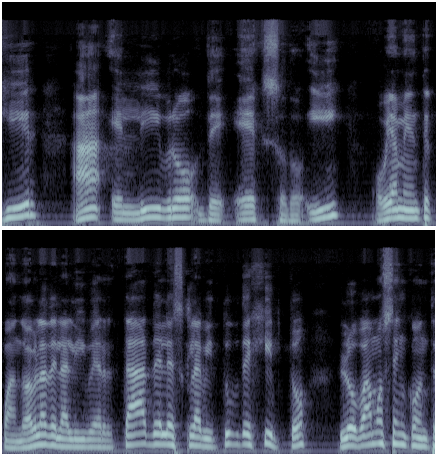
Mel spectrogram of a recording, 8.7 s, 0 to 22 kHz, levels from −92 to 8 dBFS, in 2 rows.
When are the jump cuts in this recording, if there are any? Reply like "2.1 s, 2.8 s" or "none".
none

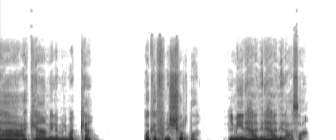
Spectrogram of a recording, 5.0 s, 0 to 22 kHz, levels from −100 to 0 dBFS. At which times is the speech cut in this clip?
1.0 s, 2.5 s, 3.3 s, 3.9 s

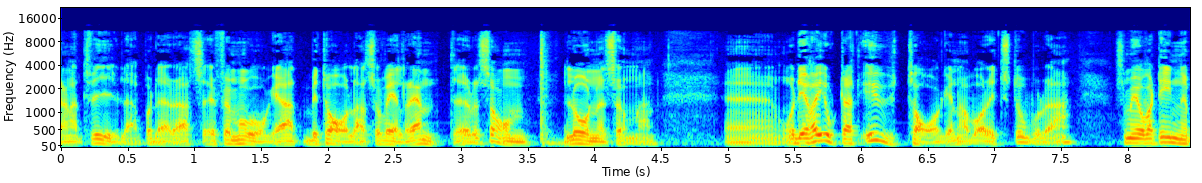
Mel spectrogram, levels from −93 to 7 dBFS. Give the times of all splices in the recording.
3.8 s

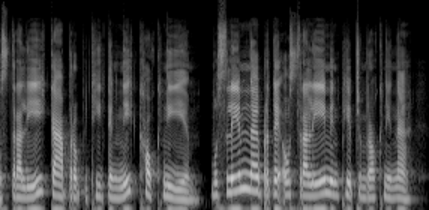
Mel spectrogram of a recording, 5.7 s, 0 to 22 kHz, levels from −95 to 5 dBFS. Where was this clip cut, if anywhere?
2.7 s

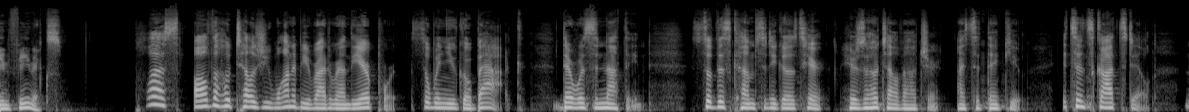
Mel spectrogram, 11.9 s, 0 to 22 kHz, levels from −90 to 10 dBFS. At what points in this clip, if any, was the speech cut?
4.0 s, 5.5 s, 7.3 s, 8.3 s

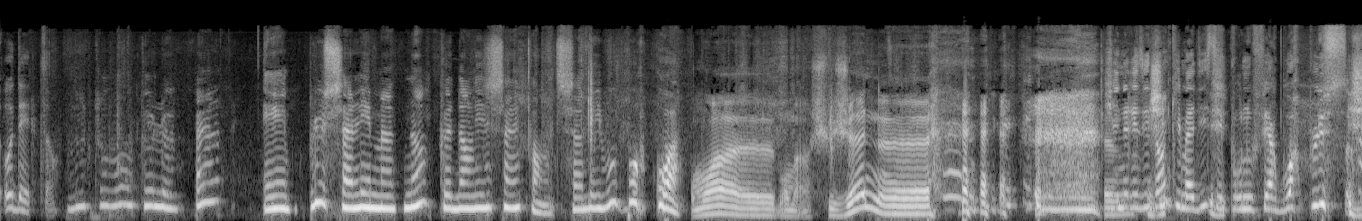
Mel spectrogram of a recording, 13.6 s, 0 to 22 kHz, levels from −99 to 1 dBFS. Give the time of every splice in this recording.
4.9 s, 6.9 s, 11.0 s

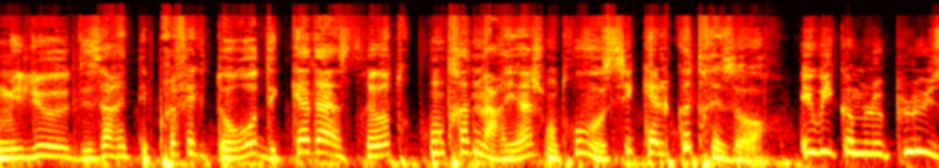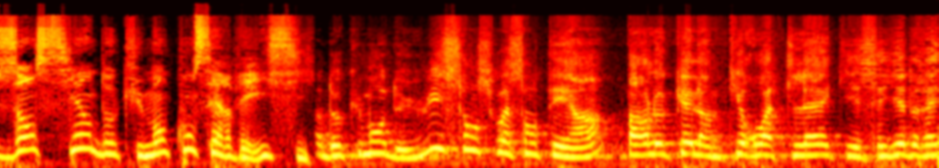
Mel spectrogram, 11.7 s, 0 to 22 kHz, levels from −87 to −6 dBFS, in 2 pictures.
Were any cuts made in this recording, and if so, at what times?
none

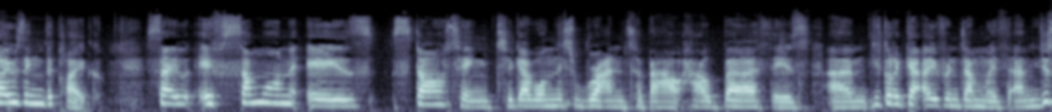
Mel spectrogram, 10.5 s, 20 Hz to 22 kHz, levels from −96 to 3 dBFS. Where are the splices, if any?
3.8 s, 8.2 s, 8.8 s

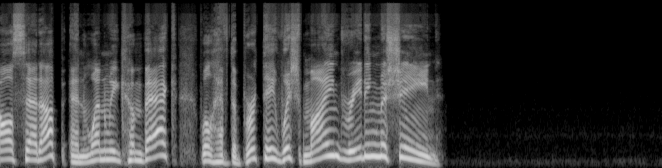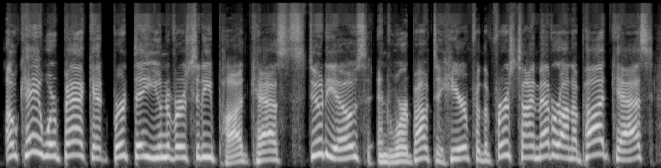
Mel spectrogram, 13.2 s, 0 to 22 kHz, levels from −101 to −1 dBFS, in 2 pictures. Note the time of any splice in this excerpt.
none

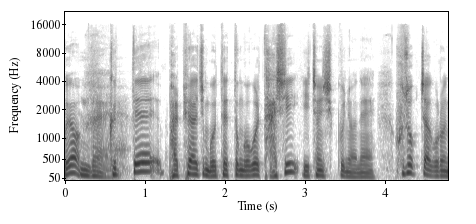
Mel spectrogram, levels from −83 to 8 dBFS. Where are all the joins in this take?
none

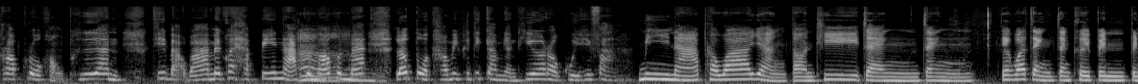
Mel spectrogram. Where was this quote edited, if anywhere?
6.4 s, 10.0 s

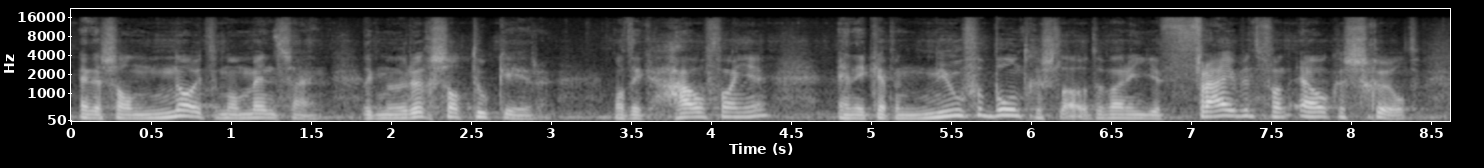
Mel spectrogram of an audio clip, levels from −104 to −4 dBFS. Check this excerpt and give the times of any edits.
1.8 s

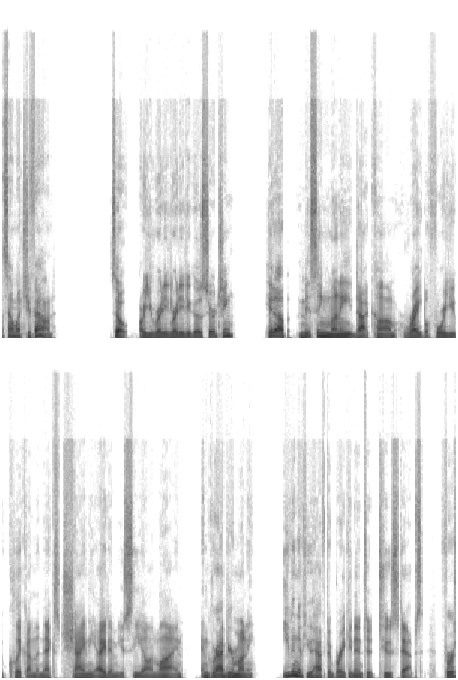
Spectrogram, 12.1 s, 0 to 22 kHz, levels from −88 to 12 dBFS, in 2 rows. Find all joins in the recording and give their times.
2.2 s, 5.6 s, 8.6 s

